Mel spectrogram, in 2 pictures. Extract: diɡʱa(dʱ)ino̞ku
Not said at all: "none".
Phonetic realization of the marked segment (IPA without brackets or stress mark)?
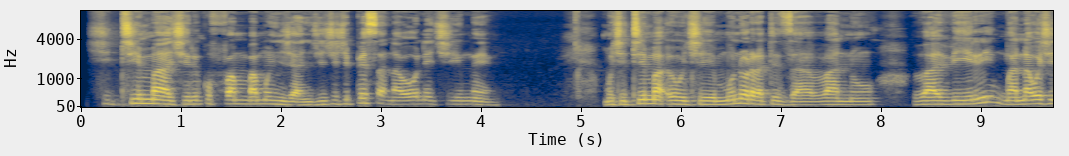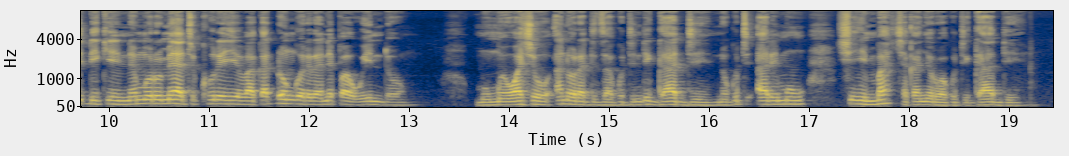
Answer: dʱ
